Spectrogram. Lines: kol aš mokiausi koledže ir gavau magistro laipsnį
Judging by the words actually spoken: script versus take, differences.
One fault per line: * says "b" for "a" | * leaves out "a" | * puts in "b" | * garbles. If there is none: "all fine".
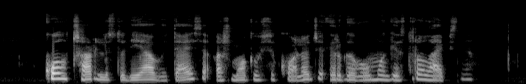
* puts in "čarlis studijavo teisę"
